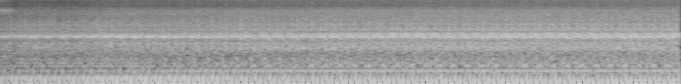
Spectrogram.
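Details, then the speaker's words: Dump truck diesel engine idling after sitting unrun for over three and a half years, brakes still needing work: steady, even deep low rumble with no knocks or misses; engine running and sounds good. "the beast is running i am excited you know i'm kind of filthy i don't know if you can see me i look like a mechanic but it's running it sounds good"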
